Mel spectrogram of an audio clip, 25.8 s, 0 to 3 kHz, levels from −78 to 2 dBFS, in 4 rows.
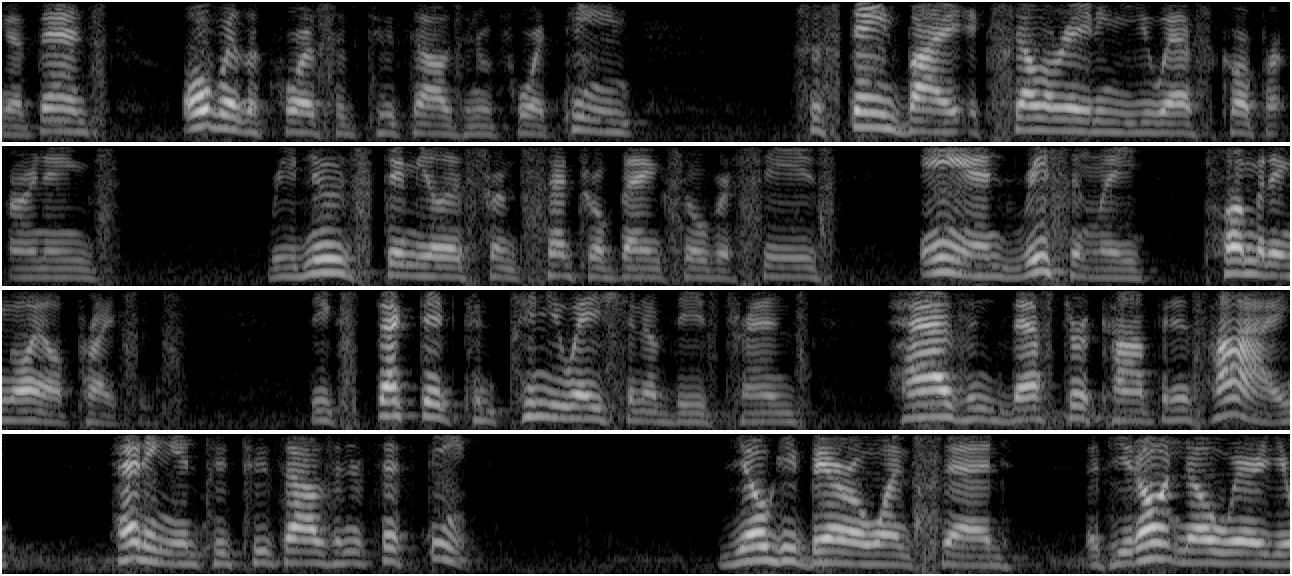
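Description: Aliasing throughout: content above 3 kHz folds back as gritty, metallic false tones, fitting an unfiltered drop to a 6 kHz rate. Band-limiting would sound dull instead.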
